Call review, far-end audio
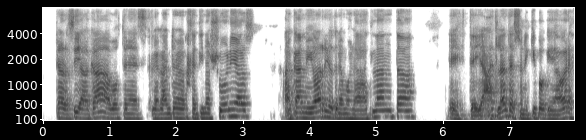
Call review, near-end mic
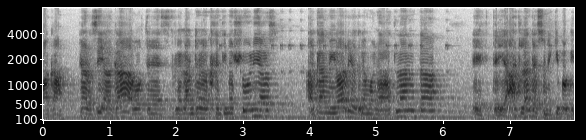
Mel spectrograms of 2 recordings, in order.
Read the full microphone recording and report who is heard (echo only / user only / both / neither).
echo only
